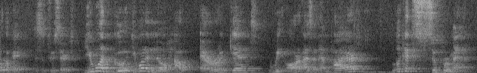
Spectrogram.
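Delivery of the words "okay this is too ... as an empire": ordinary talk, nothing marked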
